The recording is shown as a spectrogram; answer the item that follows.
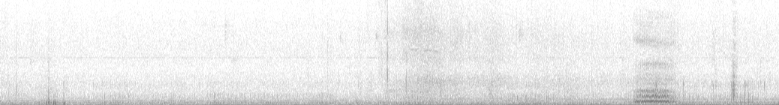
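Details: Fostered domestic kittens, born in early October, nursing from their mother cat and playing; a steady low rumbling purr runs throughout, with a brief louder mew-like sound near the end and faint rustling.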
